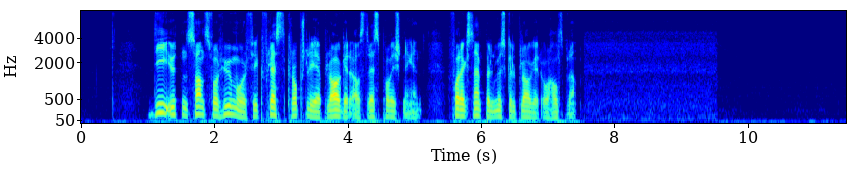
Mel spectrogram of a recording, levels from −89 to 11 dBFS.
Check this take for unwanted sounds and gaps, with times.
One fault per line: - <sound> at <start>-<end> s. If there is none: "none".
none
